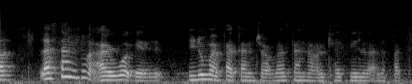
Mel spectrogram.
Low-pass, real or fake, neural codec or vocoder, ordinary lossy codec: 7.2 kHz; fake; codec, 16 kHz, 2 kbps, FunCodec, trained on Chinese and English, 25 frames a second; Opus, 32 kbps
